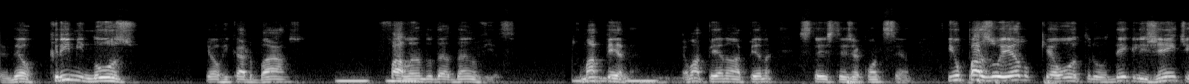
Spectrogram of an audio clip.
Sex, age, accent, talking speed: male, 50-69, Brazilian, 145 wpm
